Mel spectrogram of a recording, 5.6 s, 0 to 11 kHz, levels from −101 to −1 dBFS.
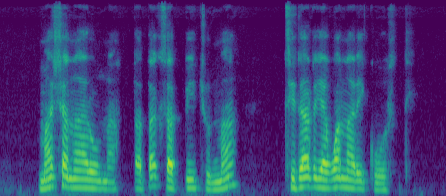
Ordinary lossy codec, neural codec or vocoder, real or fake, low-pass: Opus, 24 kbps; vocoder, 24 kHz, 100 mel bands, Vocos; fake; 9.9 kHz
